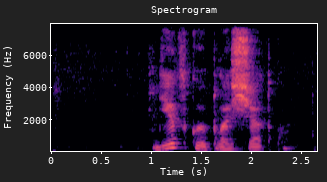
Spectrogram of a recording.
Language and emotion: Russian, neutral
